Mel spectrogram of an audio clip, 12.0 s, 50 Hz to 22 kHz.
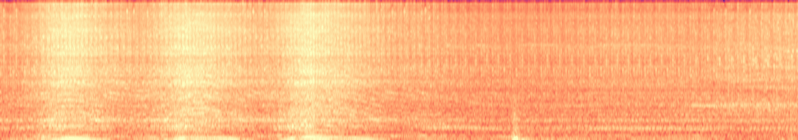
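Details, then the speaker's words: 2003 Lexus ES300 V6 blipped three times then idling with a fast, light click-click valvetrain tick; lifter noise, stuck or collapsed lifter. "You can kind of hear that click, click, click, click, click, click, click noise."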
